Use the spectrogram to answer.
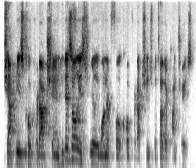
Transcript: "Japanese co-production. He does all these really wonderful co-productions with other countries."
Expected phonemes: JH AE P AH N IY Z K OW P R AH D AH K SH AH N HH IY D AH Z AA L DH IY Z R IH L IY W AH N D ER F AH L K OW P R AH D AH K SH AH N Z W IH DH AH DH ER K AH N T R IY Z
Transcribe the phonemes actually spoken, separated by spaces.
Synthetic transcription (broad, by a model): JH AE P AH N IY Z K OW P R AH D AH K SH AH N HH IY D AH Z AA L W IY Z R IH L IY W AH N D ER F L K OW P R AH D AH K SH AH N Z W IH DH AH DH ER K AH N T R IY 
